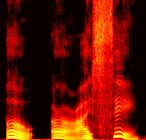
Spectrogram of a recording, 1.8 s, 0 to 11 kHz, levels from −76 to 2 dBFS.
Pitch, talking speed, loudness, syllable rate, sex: 195 Hz, 100 wpm, -17 LUFS, 2.8 syllables/s, female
